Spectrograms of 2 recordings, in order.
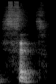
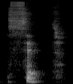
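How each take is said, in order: First: The P sound is silent. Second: The P sound is pronounced. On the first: The speaker calls it right. "Pronounce it like me. Even if there is a P, we don't pronounce it" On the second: The speaker calls it wrong. "and not"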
